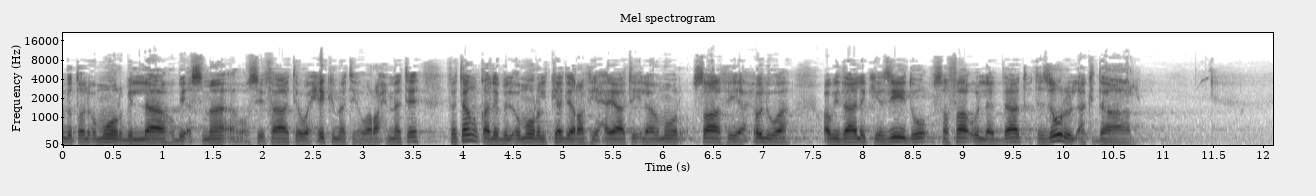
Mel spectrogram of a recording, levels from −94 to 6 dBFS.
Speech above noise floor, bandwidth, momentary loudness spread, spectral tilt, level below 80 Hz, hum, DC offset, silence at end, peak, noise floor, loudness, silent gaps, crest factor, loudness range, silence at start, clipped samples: 34 dB; 10.5 kHz; 7 LU; -4.5 dB/octave; -62 dBFS; none; under 0.1%; 1.35 s; 0 dBFS; -52 dBFS; -18 LUFS; none; 18 dB; 2 LU; 0 s; under 0.1%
